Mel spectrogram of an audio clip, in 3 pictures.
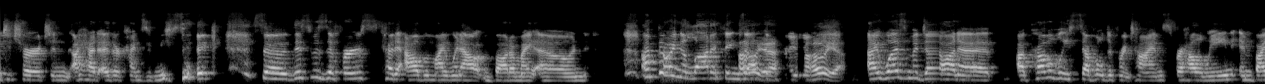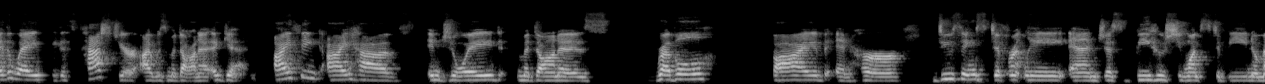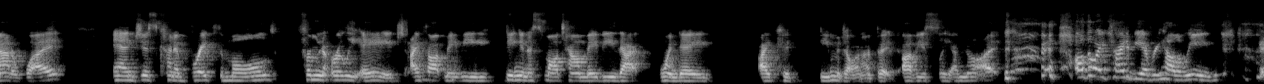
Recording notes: Today, we’re Zooming to you from Austin, Texas as we are all practicing a social distancing lifestyle during the coronavirus pandemic.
